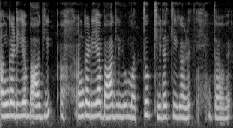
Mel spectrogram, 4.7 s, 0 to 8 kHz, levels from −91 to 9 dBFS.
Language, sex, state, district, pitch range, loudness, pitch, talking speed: Kannada, female, Karnataka, Bangalore, 260-300 Hz, -15 LUFS, 275 Hz, 100 wpm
